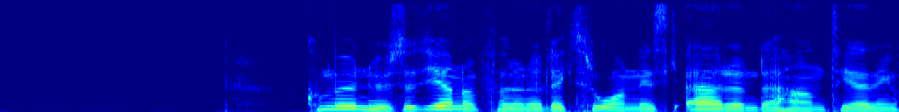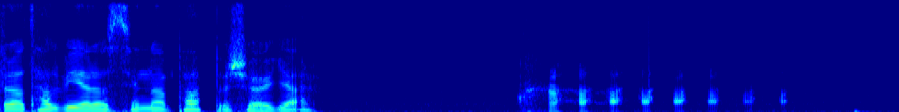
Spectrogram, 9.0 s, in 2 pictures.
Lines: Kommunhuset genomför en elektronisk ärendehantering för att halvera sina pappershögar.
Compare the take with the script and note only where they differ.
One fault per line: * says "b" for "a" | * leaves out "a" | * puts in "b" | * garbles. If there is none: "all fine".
* leaves out "för"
